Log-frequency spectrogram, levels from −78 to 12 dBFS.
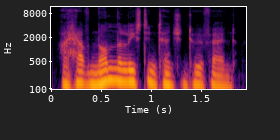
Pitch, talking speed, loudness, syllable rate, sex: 120 Hz, 245 wpm, -15 LUFS, 6.7 syllables/s, male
